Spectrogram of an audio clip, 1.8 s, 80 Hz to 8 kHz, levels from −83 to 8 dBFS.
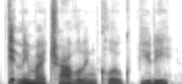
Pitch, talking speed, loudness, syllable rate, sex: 205 Hz, 195 wpm, -20 LUFS, 5.8 syllables/s, female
